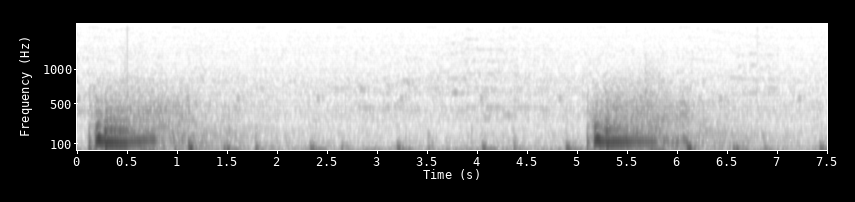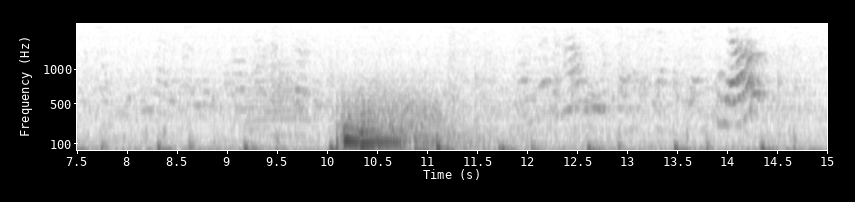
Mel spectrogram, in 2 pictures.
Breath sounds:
Inhalation: 0.00-1.18 s, 5.05-6.34 s, 10.05-11.34 s
Crackles: 0.00-1.18 s, 5.05-6.34 s, 10.05-11.34 s

